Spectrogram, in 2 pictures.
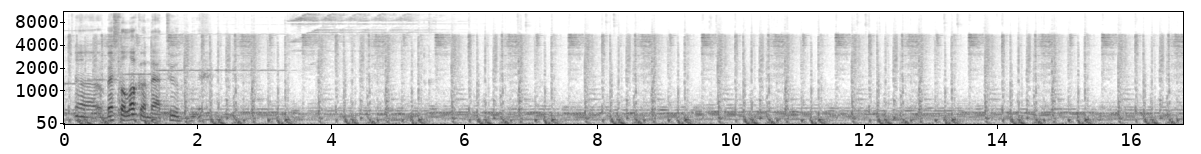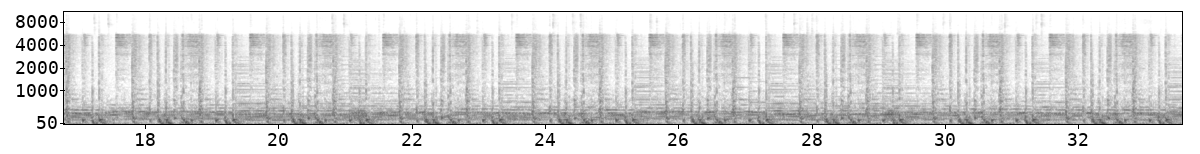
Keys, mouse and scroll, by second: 0.1 shift+click, 0.9 shift+middle click, 1.4 middle click, 1.8 shift+middle click, 2.4 middle click, 3.1 shift+middle click, 5.2 shift+d, 7.3 middle click, 8.1 click, 9.7 g, 13.2 ctrl+right click, 14.0 middle click, 14.6 middle click, 17.2 ctrl+right click, 18.5 middle click, 20.8 ctrl+right click, 21.9 shift+middle click, 23.5 click, 23.8 ctrl+click, 24.4 click, 25.5 g, 28.1-29.2 shift+middle drag, 30.0-31.0 drag, 31.5 click.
